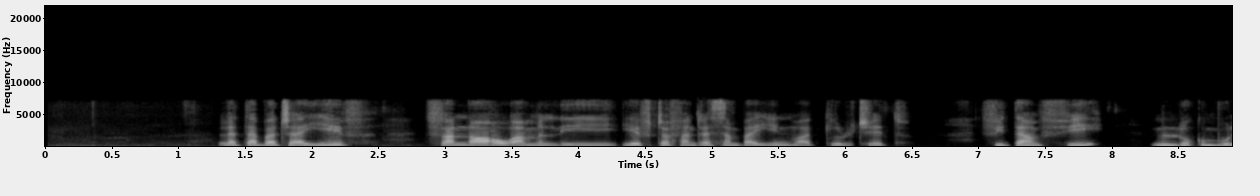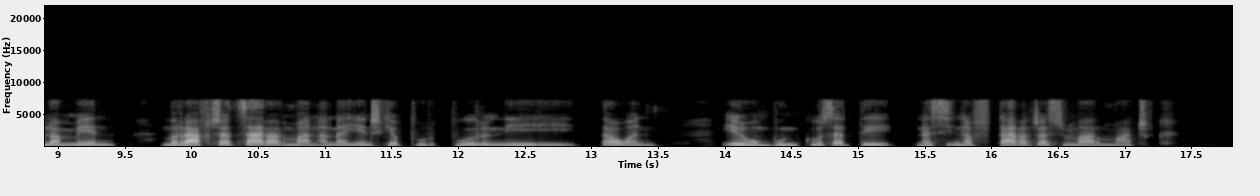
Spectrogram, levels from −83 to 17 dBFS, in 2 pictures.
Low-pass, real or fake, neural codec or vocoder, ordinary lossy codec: 7.2 kHz; fake; codec, 16 kHz, 0.8 kbps, ZipCodec; AAC, 48 kbps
